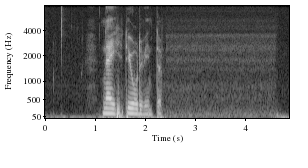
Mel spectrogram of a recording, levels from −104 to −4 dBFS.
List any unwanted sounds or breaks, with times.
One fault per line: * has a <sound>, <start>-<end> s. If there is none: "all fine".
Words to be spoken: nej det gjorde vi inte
all fine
